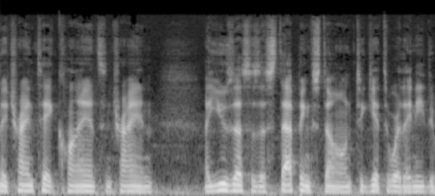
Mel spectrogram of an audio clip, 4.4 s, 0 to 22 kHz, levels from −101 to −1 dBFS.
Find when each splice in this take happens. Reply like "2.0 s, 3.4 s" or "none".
2.0 s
